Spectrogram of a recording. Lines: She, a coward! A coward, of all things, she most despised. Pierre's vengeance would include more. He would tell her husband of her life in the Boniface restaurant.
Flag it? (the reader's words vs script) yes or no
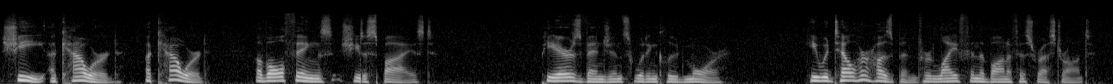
yes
